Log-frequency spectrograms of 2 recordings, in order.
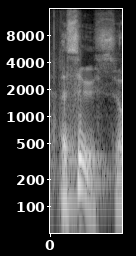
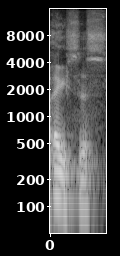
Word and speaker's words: Asus: It's kind of, well, it's actually it was on their own make, but this is by Asus or Asus, depending how you like to pronounce it.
